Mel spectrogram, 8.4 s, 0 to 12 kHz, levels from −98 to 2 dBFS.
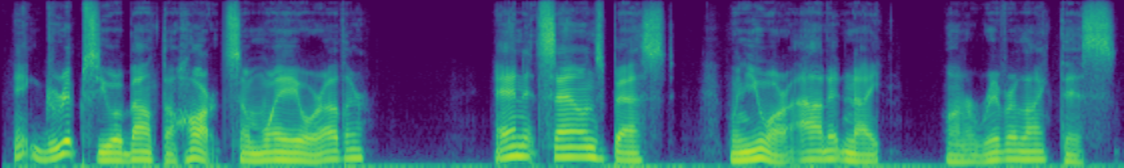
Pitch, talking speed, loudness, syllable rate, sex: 120 Hz, 180 wpm, -18 LUFS, 4.5 syllables/s, male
